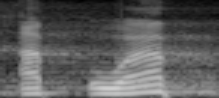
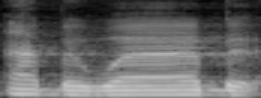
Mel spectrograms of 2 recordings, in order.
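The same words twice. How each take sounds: First: The middle b is held without a bounce. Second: The middle b is released with a bounce. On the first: The speaker calls it wrong. "itu nggak akan terdengar seperti huruf ba" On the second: The speaker calls it right. "ada qalqalahnya"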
